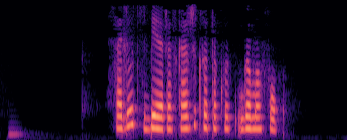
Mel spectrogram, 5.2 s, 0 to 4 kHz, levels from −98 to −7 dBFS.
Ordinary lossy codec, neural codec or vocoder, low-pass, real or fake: MP3, 24 kbps; none; 3.6 kHz; real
